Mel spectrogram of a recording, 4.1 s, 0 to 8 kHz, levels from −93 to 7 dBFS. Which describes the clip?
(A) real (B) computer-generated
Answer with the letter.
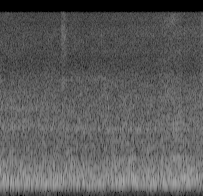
B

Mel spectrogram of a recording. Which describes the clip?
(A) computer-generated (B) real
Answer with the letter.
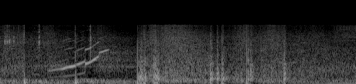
B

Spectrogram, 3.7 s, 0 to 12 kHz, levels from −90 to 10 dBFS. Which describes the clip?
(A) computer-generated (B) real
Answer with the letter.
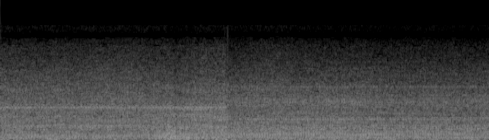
B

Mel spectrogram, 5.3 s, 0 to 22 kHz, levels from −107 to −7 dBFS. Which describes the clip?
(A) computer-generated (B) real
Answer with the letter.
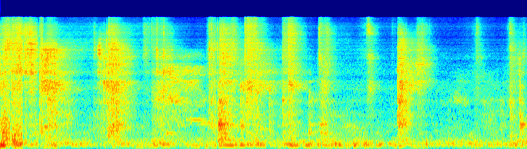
A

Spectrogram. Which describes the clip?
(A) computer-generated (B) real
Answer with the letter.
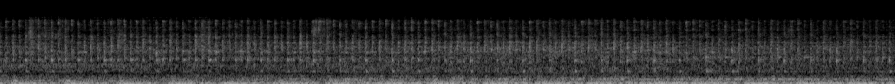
B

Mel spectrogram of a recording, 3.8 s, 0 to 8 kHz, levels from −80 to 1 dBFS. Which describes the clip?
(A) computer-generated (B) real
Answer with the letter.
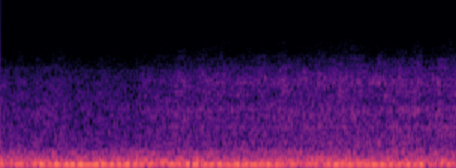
B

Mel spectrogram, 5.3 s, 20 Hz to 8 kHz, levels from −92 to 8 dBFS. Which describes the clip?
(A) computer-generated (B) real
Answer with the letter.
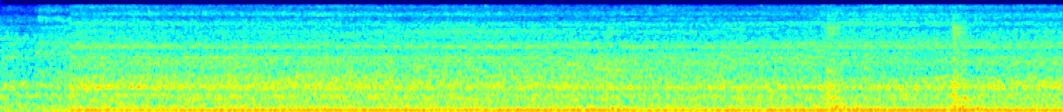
B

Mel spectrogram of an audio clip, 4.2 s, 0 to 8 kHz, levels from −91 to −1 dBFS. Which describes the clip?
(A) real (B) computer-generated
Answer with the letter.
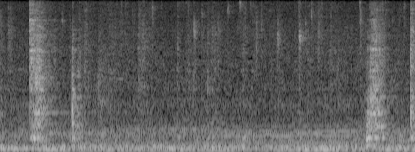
A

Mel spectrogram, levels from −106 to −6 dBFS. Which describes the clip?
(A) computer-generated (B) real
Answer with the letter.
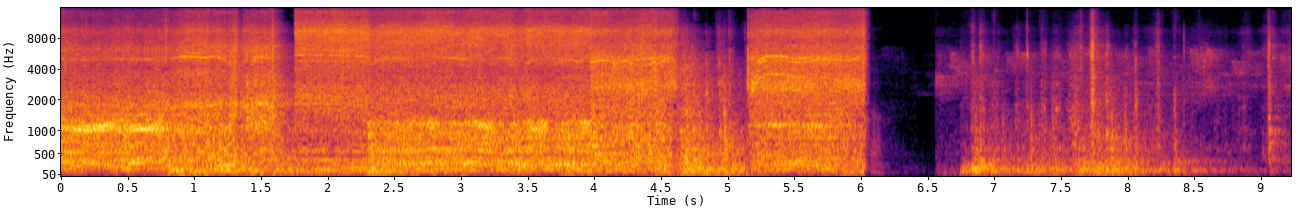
B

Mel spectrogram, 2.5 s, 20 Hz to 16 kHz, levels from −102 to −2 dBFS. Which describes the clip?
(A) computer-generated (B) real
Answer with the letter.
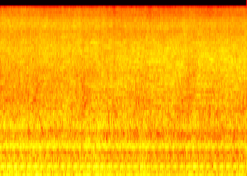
B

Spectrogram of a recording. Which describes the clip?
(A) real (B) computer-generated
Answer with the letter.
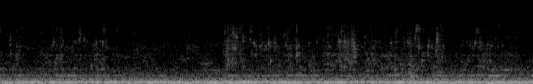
A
